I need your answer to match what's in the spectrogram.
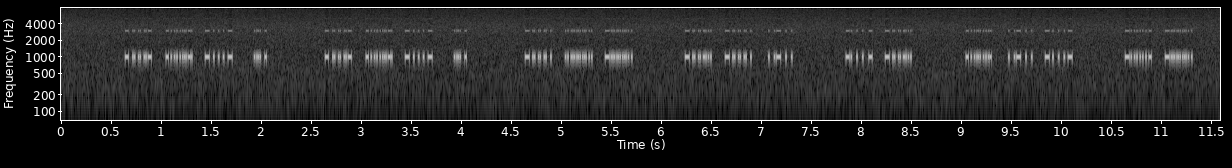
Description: Hellschreiber (Feld-Hell, 122.5 baud), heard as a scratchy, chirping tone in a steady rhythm, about 1000 Hz. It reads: AGN? AGN? PSE RPT UR QTH DE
